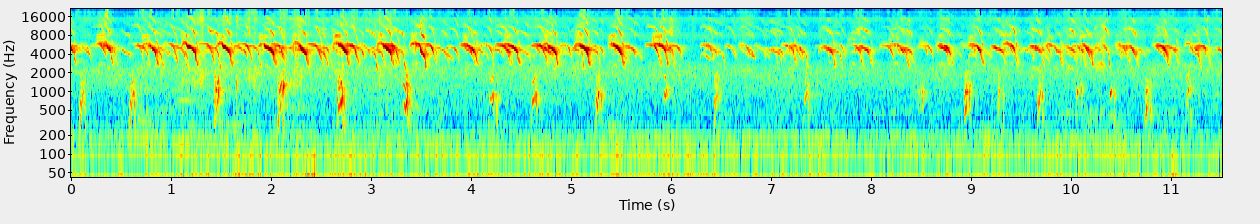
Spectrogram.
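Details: Baby chicks of a Tamil country chicken (nattu kozhi) flock chirping: a dense, continuous chorus of high, thin, downward-sliding peeps from many chicks, with soft pecking-like ticks underneath.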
